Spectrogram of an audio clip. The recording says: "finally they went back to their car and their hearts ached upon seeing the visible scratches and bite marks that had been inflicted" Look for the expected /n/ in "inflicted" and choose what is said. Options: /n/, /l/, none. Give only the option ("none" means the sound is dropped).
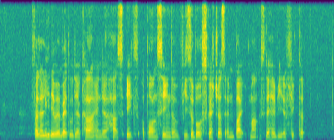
none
